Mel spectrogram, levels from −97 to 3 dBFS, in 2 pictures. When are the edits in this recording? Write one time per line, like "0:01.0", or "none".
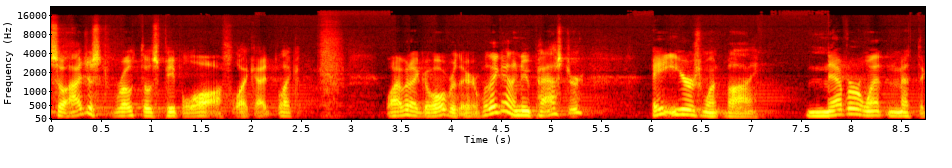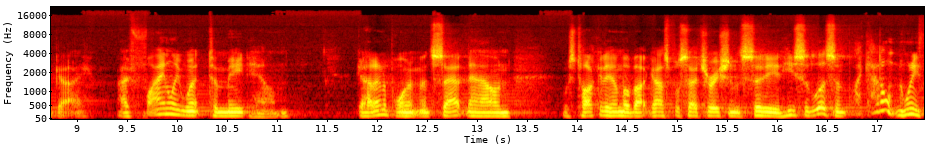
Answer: none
